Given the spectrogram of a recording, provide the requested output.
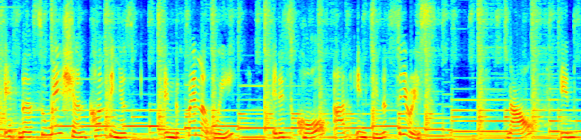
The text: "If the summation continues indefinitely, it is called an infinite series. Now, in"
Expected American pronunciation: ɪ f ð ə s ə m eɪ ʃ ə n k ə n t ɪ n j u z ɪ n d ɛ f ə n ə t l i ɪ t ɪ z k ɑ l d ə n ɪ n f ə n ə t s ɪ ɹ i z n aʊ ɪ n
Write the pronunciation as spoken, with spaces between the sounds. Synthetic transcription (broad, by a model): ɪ f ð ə s ə m eɪ ʃ ə n k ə n t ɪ n j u s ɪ n d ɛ p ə n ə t w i ɪ t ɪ s k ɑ l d ə n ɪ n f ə n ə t s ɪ ɹ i s n aʊ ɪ n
